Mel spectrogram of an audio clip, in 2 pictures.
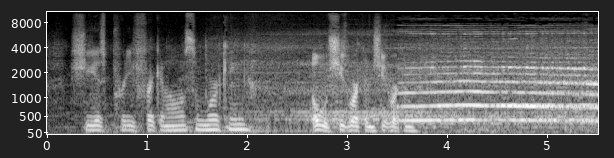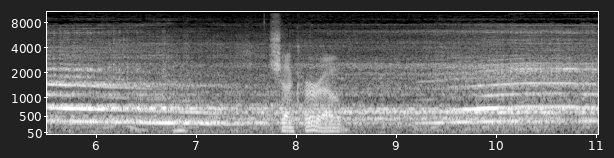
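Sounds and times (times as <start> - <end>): long wail sliding down in pitch: 2.0 - 11.0.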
